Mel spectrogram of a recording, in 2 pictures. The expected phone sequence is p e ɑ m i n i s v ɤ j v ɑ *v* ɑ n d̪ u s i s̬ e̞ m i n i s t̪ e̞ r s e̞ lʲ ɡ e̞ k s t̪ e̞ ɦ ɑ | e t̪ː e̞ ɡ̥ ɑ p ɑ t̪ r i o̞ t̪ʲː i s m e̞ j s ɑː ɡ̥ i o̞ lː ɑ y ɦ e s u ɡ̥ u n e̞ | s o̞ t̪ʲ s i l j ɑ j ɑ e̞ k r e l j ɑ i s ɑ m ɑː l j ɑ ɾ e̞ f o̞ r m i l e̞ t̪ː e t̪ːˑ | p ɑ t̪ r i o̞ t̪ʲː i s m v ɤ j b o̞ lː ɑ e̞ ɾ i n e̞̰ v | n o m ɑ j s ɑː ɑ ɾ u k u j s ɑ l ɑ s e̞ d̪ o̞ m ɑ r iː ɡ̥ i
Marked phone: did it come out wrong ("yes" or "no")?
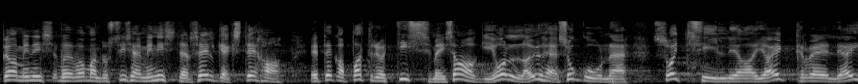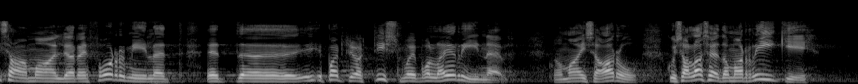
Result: yes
